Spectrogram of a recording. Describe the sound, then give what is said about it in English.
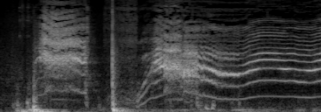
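A loud, harsh cat screech bursts out as a person falls onto the cat on a count of three, breaks off with a thump, then rises again into a long, wavering, strained yowl that holds until the end. “You've got to just fall onto the cat, okay?”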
